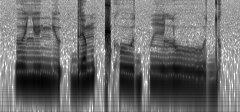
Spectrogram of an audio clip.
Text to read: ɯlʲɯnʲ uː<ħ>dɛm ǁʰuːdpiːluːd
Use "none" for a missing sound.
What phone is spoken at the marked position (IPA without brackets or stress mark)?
ʔ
